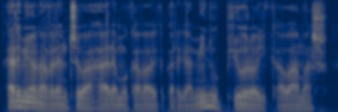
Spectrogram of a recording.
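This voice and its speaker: A man reading an audiobook, telling the story in a calm, even way close to the microphone. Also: rumbling low, a little fast, dry recording. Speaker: audiobook narrator. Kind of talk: scripted narration.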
